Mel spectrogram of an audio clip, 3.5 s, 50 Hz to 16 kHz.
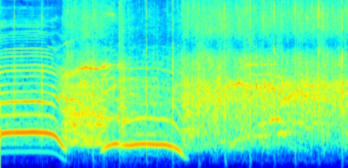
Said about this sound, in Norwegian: Ikke en skikkelig applaus, men en sånn golfapplaus sånn som Salt 16 gir fra seg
